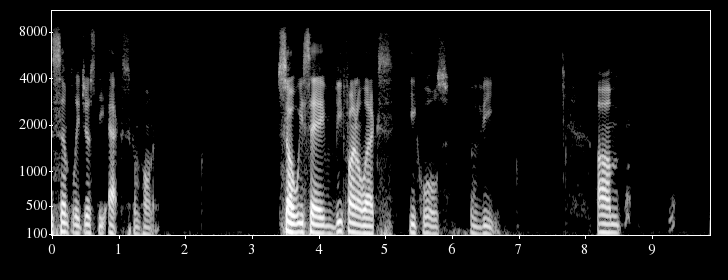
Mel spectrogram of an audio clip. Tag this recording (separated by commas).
Speech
